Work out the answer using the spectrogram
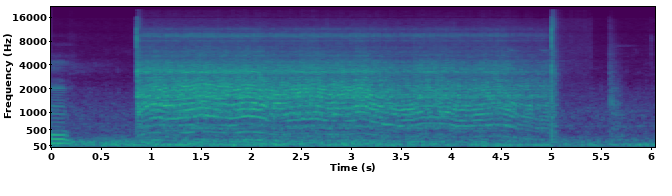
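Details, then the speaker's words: Half-rebuilt Hornet 99 engine cranked by powering the starter directly: strained, wavering whir for about four seconds with no firing, turning over sluggishly; owner suspects too-tight main bearings, weak battery or starter motor, unconfirmed. "I killed the battery already hmm maybe have let's try and crank it over some more so that star the matter is having issues turning the crank over maybe it's the starter motor"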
